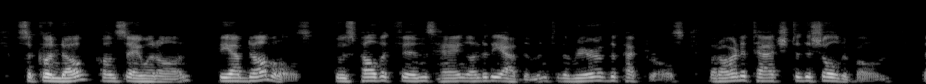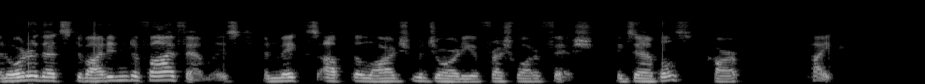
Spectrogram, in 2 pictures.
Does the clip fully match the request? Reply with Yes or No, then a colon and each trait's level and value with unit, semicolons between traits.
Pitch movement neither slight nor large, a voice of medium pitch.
Yes: average, 3.3 semitones; medium, 155 Hz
